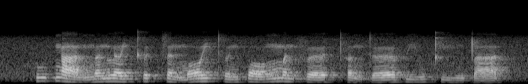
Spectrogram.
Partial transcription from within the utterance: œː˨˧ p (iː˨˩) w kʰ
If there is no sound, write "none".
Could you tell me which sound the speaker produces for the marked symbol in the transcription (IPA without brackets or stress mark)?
iː˨˥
